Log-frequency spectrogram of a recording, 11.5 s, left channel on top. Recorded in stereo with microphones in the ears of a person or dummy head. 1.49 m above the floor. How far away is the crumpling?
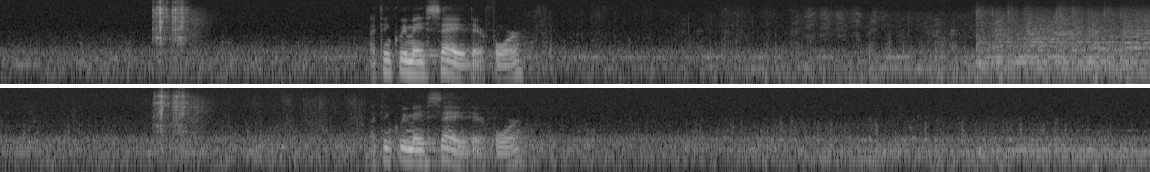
About 3 m.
